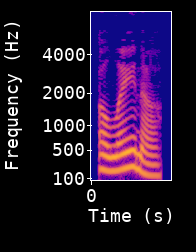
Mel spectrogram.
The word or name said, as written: alena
